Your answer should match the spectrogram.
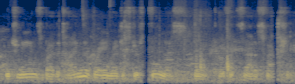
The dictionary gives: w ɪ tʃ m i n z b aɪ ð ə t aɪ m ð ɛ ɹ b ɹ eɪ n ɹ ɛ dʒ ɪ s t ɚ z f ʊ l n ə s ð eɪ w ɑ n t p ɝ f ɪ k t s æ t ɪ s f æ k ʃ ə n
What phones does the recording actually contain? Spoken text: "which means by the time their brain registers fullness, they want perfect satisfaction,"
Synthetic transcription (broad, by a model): w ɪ tʃ m i n z b aɪ ð ə t aɪ m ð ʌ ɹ b ɹ eɪ n ɹ ɛ dʒ ɪ s t ɚ z f ʊ l n ə s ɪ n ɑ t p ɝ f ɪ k t s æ t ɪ s f æ k ʃ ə n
